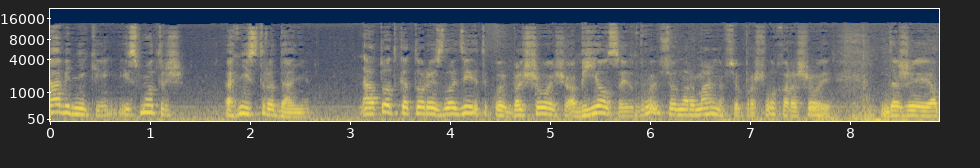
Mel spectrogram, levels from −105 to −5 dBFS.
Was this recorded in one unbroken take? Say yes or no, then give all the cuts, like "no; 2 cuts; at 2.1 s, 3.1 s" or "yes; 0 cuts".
no; 1 cut; at 3.0 s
